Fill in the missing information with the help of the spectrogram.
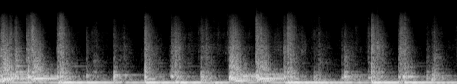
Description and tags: CongaGroup2 2turnsExtraBeat
Group plays a rhythm in an introductory hand drum class.
lofi, collab-2, noisy, cassette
